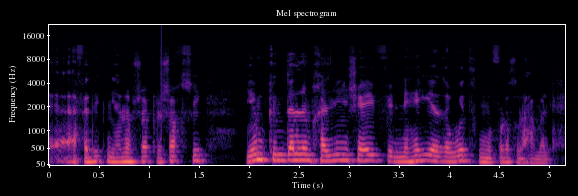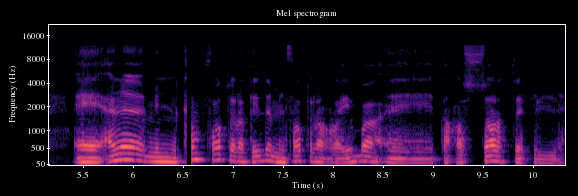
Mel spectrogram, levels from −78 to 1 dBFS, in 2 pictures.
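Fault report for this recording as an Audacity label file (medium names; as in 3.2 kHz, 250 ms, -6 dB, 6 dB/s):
1.130000	1.130000	pop -15 dBFS
6.540000	6.590000	dropout 54 ms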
